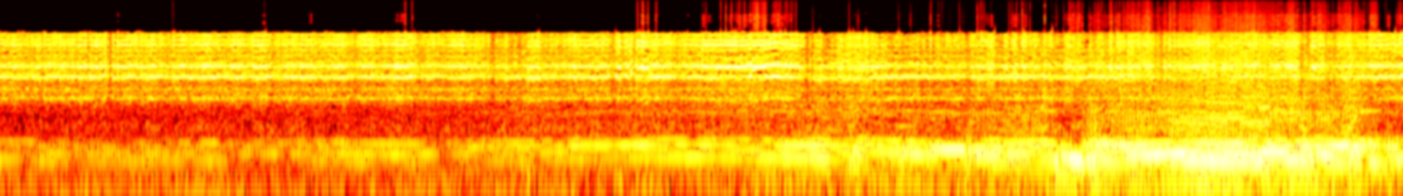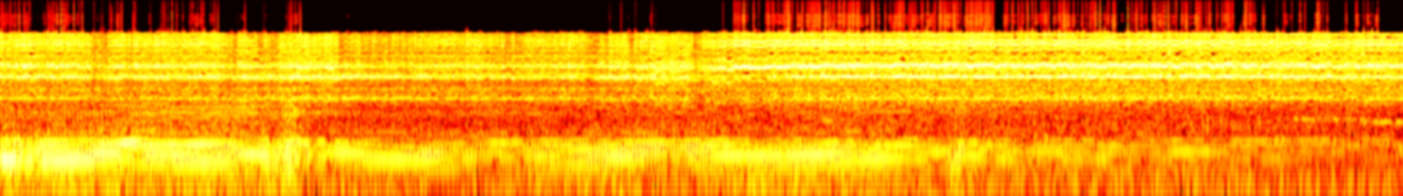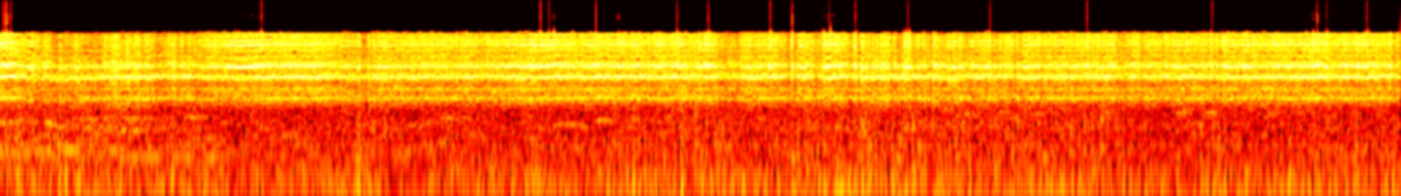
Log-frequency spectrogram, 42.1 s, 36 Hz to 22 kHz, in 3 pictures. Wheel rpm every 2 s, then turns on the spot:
230, 230, 230, 230, 220, 220, 230, 230, 230, 230, 220, 210, 210, 220, 220, 220, 230, 230, 230, 230, 230.
none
